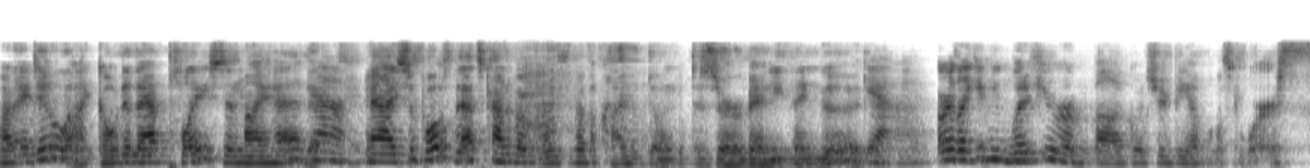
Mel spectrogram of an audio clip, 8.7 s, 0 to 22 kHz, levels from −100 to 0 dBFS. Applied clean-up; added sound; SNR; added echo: neural mask model DeepFilterNet 3.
